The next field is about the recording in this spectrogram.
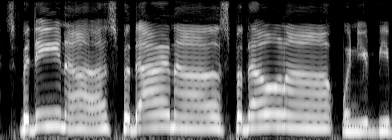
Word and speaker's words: Spadina: And Spadina is pronounced Spadina. It's a native yes. word meaning uphill, not a spadina.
